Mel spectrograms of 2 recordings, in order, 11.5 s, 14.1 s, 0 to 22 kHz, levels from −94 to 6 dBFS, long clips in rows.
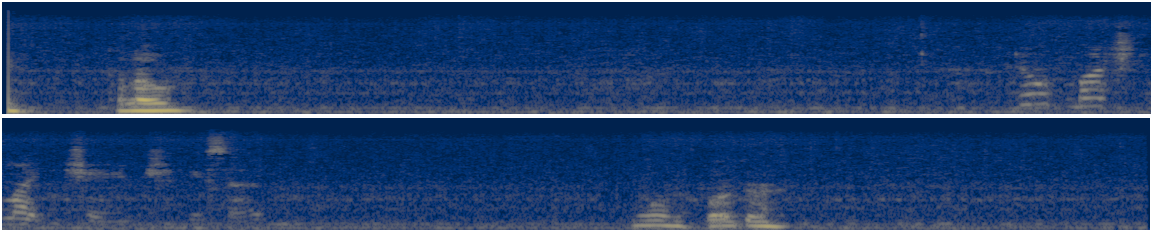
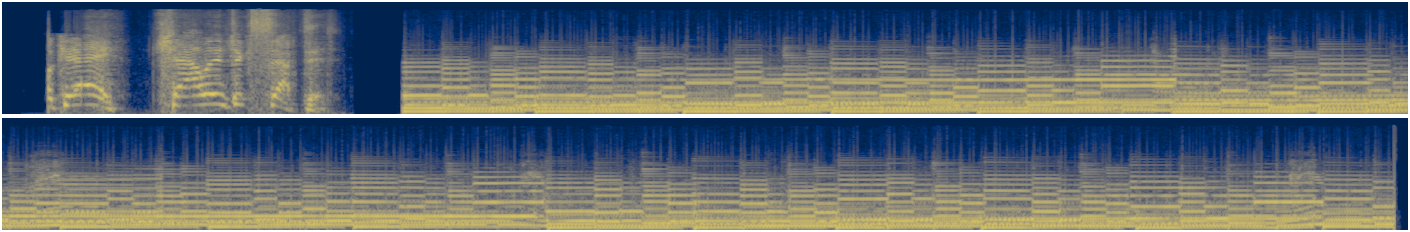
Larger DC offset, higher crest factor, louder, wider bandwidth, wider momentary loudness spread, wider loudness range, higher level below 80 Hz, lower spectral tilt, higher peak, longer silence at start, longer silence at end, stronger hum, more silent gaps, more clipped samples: neither; first, 26 dB vs 10 dB; second, -32 LUFS vs -12 LUFS; second, 11.5 kHz vs 16.5 kHz; first, 32 LU vs 1 LU; first, 25 LU vs 1 LU; second, -64 dBFS vs -40 dBFS; about the same, -7 dB/octave vs -6.5 dB/octave; second, -10 dBFS vs -2 dBFS; second, 0 s vs 0.2 s; first, 1.8 s vs 0.05 s; neither; second, none vs 1.76-1.96 s; neither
